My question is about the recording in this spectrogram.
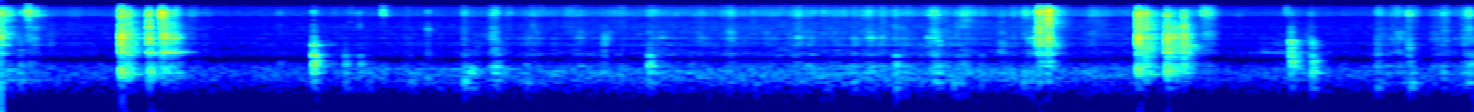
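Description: A few sharp metallic clicks and clinks of a screwdriver working the cover screws on a metal actuator housing, scattered singly at first and then several close together a little past halfway.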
